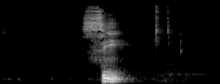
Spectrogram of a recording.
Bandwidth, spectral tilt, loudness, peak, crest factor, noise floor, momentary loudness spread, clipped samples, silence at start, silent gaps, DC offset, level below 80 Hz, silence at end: 16.5 kHz; -4.5 dB/octave; -16 LUFS; -2 dBFS; 20 dB; -75 dBFS; 26 LU; under 0.1%; 0.85 s; none; under 0.1%; -58 dBFS; 0.6 s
